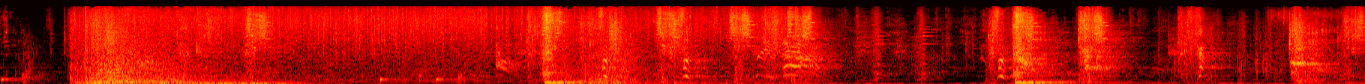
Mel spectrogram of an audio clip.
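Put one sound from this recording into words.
A sword slashes and thuds into flesh.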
